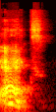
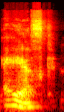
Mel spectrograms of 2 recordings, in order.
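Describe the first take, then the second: First: The word is said in a country way. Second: The word is said in the standard way. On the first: The speaker calls it wrong. "because I used to always say ask... that's the country in me" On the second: The speaker calls it right. "He says ask"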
